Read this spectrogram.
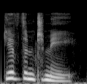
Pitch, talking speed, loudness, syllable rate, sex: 215 Hz, 275 wpm, -14 LUFS, 5.3 syllables/s, female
